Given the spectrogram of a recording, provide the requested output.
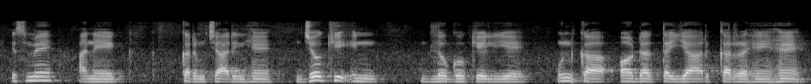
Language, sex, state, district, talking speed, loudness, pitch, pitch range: Hindi, male, Uttar Pradesh, Lucknow, 120 wpm, -17 LUFS, 130 Hz, 130-140 Hz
